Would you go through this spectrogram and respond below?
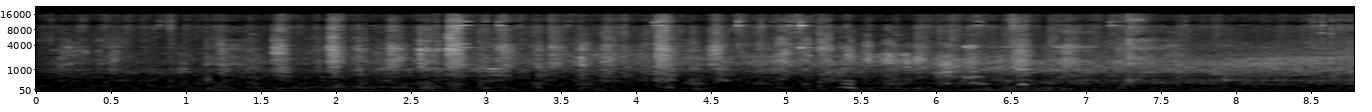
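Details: Two dogs, a 2-year-old malamute and a 10-year-old staffie, playing and wrestling in a backyard: rapid, irregular breathy panting bursts about three per second, with short whiny tones and scuffling; a person talks nearby.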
